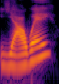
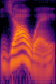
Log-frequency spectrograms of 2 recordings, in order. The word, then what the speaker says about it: Yahweh: Today, most scholars agree that Yahweh is probably much closer to how the name was originally pronounced.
